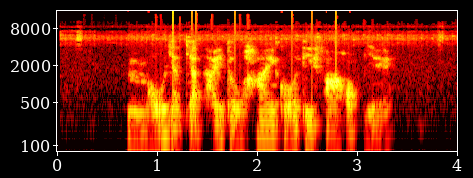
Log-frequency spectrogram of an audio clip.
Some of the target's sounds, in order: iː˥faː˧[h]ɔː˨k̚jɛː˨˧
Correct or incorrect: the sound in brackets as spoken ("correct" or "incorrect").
correct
